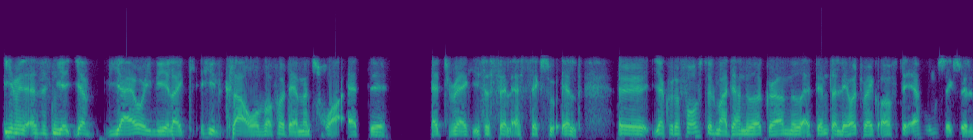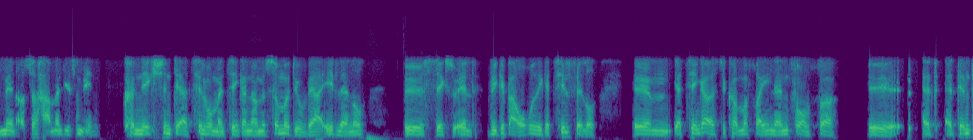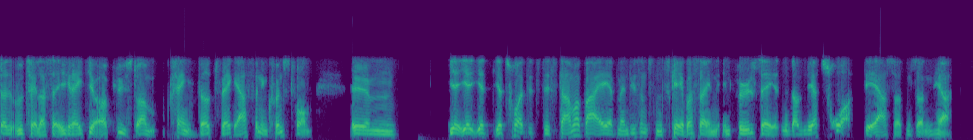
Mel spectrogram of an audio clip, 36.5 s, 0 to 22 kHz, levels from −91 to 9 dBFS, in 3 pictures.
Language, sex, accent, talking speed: Danish, male, native, 230 wpm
